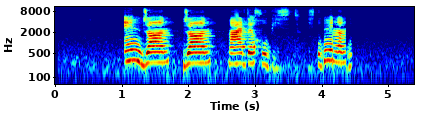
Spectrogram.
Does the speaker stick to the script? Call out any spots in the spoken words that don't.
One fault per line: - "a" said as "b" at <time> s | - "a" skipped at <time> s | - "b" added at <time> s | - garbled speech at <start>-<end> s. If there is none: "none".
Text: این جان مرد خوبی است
- "جان" added at 1.9 s
- garbled speech at 3.8-4.5 s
